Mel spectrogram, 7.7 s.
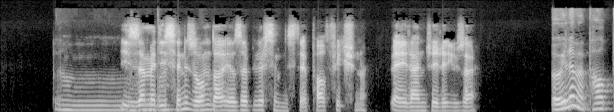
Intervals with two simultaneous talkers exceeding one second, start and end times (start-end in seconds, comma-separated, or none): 1.5-2.7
